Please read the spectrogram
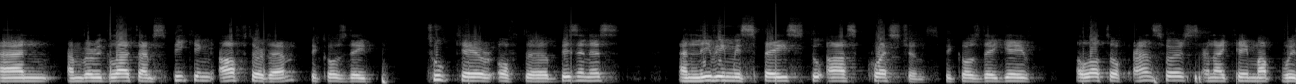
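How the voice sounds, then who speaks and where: A man with a Turkish accent speaks at a fairly slow pace in a fairly high pitch, with fairly even intonation and very even loudness. Music plays in the background. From Turkey. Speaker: political scientist and youth researcher. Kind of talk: conference panel talk. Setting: conference stage with audience.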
